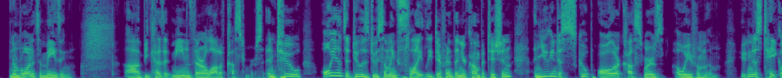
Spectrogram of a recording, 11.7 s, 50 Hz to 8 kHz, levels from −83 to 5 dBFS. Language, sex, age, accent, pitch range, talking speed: English, male, 20-39, American, 150-180 Hz, 225 wpm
